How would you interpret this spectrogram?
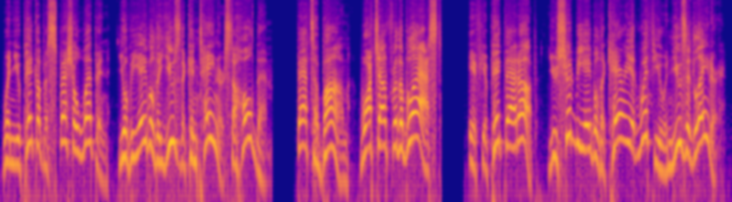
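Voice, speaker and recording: Cocky young hedgehog hero, video game, breezy and encouraging, pitch swinging wildly, dry studio sound. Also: male voice, sing-song, normal speed, no echo. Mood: upbeat. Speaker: in-game guide giving hints.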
